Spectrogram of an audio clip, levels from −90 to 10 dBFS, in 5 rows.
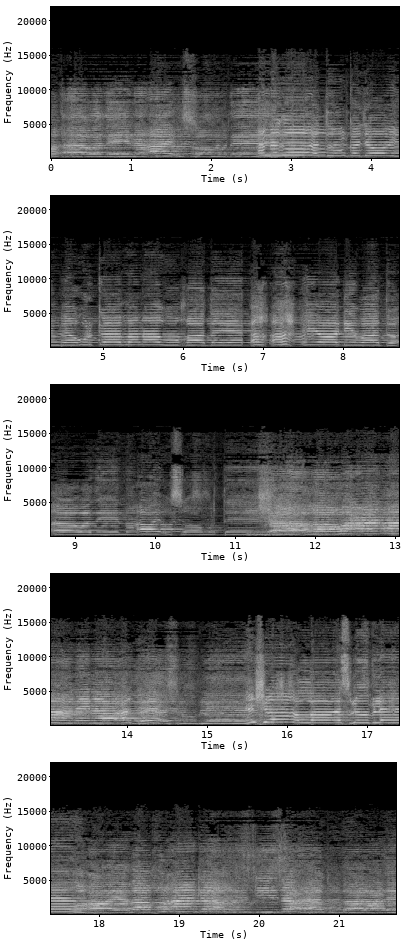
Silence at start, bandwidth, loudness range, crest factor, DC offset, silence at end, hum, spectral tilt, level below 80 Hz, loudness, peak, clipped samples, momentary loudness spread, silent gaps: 0 s; 16 kHz; 5 LU; 14 dB; under 0.1%; 0 s; none; 1 dB/octave; -62 dBFS; -18 LUFS; -6 dBFS; under 0.1%; 11 LU; none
